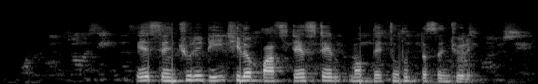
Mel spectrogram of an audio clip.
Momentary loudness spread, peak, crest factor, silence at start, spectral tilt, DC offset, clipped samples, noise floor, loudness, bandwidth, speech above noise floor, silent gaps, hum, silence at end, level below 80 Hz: 20 LU; -6 dBFS; 20 dB; 0.25 s; -5.5 dB/octave; under 0.1%; under 0.1%; -55 dBFS; -25 LUFS; 8 kHz; 30 dB; none; none; 0.1 s; -58 dBFS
